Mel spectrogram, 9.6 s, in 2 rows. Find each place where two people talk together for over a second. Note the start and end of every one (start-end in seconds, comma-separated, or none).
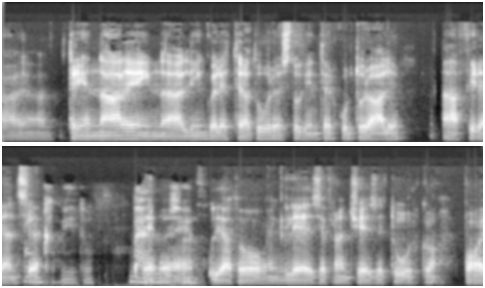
none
